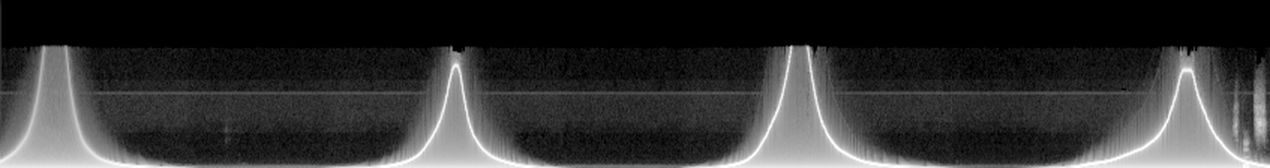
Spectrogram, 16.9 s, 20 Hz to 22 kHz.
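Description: Four sustained low synthesizer notes, each about three seconds long, played through a Tenderfoot Electronics SVF-1 state-variable filter with its resonance near full, in the 'more polite' resonance mode and without drive. In each note the cutoff is swept by hand, so a sharp resonant peak glides up to the very top and back down again.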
